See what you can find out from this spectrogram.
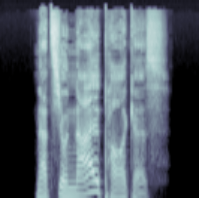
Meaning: genitive singular of Nationalpark
- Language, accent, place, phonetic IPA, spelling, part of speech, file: German, Germany, Berlin, [nat͡si̯oˈnaːlˌpaʁkəs], Nationalparkes, noun, De-Nationalparkes.ogg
